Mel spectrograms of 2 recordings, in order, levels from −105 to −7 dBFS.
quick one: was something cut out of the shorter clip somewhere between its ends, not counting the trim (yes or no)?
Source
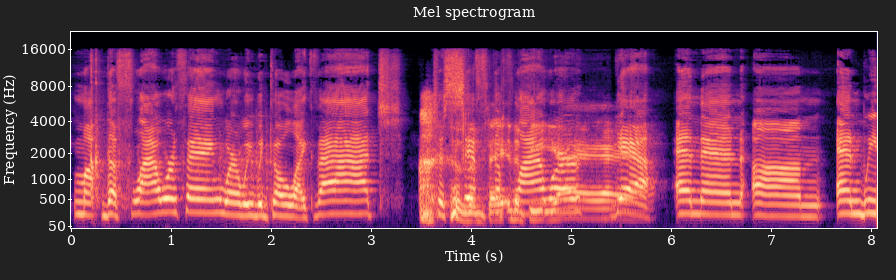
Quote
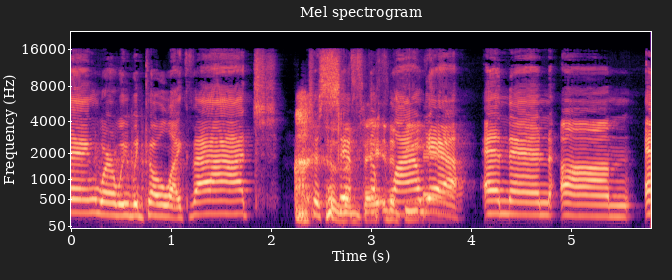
yes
